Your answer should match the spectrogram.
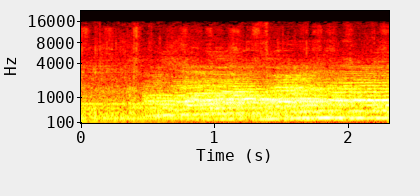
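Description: A long, steady, low voice-like drone held on one note, starting about half a second in after a slight rise in pitch.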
